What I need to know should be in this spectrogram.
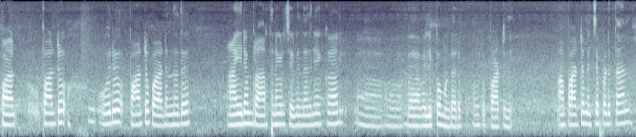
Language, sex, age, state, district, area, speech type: Malayalam, female, 60+, Kerala, Thiruvananthapuram, rural, spontaneous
